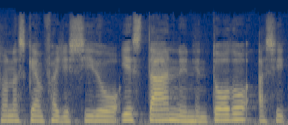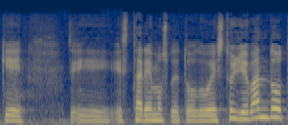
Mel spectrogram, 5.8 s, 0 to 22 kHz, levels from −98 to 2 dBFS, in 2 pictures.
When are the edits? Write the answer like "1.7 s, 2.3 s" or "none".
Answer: 1.2 s, 1.9 s, 3.6 s, 4.6 s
